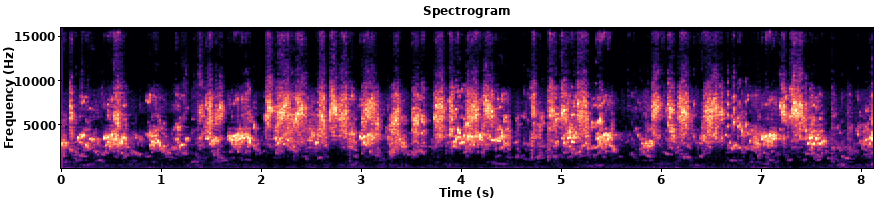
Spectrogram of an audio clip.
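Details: A crowd of chicks peeping together, bright high chirps stacked and overlapping into a steady twittering wash that briefly eases in loudness near the middle.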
